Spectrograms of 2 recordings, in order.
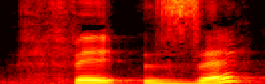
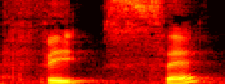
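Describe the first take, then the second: First: The middle consonant is a buzzing z sound. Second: The middle consonant is a hissing s sound. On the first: The speaker calls it right. "le S, entre voyelles, il a les sons de Z" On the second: The speaker calls it wrong. "et pas"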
